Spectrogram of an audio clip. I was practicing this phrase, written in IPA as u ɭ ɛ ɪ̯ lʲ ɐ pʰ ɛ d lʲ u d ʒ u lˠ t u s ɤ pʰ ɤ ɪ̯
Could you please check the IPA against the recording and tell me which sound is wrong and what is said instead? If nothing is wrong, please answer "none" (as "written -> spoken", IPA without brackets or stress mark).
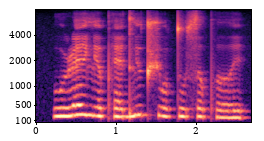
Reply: ʒ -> ʃ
